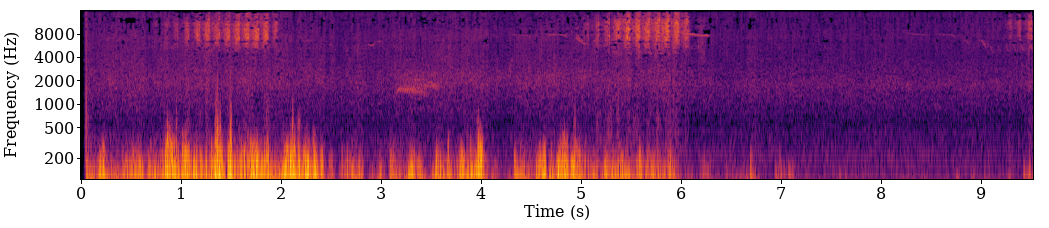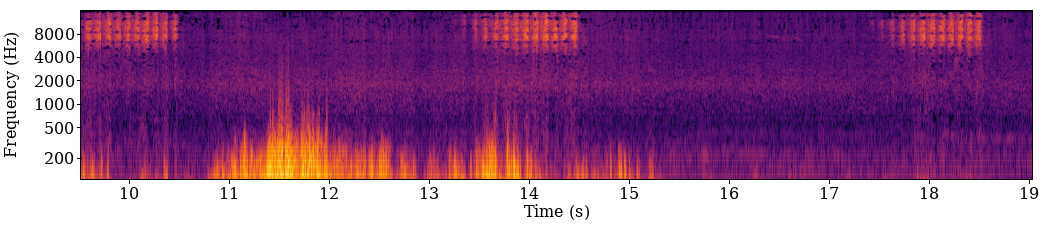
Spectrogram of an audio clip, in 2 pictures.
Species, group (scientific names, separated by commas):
Pseudochorthippus parallelus, Orthoptera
